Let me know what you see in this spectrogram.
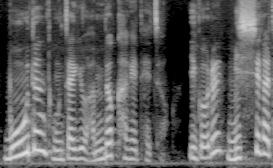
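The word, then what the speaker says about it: MECE: 그래서 MEC인데요. 읽을 때는 미시라고 읽으시면 돼요.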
